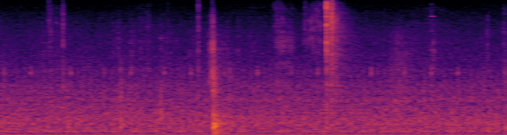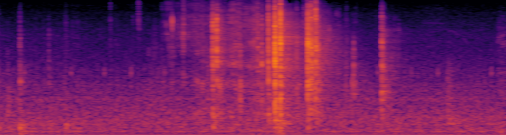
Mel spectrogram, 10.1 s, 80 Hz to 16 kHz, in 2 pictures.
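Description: Light clicks and handling noise from small iPhone 11 screen parts being picked up and fitted, with a few isolated clicks at first, then a denser run of clicks and rustling about seven to eight seconds in.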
